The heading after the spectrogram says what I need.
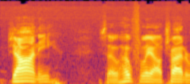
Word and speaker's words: Yanni: to Johnny this afternoon his uh name is spelled y n ni but he pronounces it Johnny so hopefully I'll try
